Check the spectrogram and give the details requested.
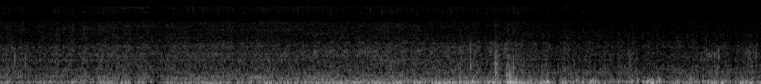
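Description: Car engines idling and running as cars edge past at low speed on an icy street, with a single thump about five seconds in.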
